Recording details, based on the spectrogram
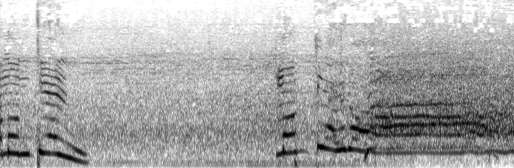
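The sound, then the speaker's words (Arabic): A big outdoor crowd of Argentine football fans roars and cheers in the Obelisco square in Buenos Aires, celebrating Argentina's World Cup win, with loud whoops and yells rising over a constant wash of voices and a sustained shouted chant near the end. “هكذا كانت الفرحة في قلب العاصمة الأرجنتينية في ساحة الأوبيليسكو.”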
